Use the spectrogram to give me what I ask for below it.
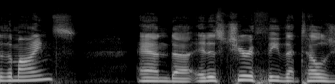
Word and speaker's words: Chirithy: And also, there we do find out that the Grey Cat's name actually is Chithery. I think I said it wrong earlier. It's Chirithy. Sorry, it is Chirithy.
